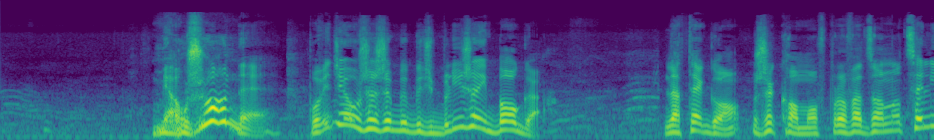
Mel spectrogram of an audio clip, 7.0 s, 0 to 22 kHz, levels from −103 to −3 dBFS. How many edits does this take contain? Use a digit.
2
